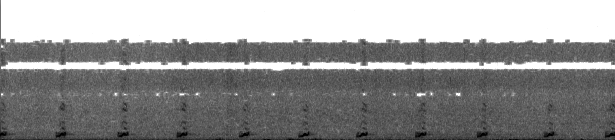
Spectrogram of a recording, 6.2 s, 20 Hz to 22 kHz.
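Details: Farm-raised young decoy white-breasted waterhen in a tense contest with a wild bird. It delivers about ten abrupt, clipped notes at a steady pace, roughly one every 0.6 seconds, with low background rumble.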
